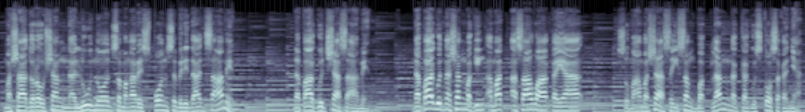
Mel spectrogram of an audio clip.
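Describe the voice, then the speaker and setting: A man's voice: on the high side, normal speed. A man with a Filipino accent reading a listener's letter as an emotive, confiding radio drama narrator. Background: guitar music.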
